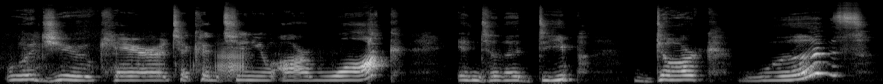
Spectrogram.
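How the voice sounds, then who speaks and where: A woman voicing a sly, hungry male fox from a picture book, with suave, drawn-out, courtly politeness. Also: medium pitch, lively intonation, a bit bright, exaggerated voice. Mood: luring.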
